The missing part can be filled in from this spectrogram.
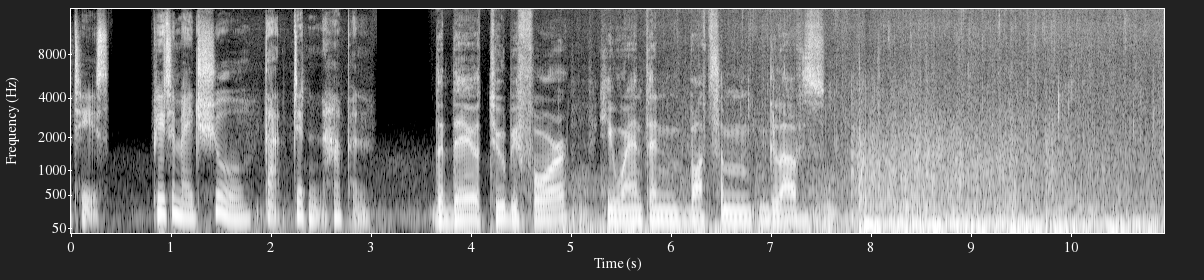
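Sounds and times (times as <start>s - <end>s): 
speech: 0.1s - 7.9s
thunder rumbling: 3.0s - 10.9s
steady rain hissing: 3.8s - 10.9s.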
